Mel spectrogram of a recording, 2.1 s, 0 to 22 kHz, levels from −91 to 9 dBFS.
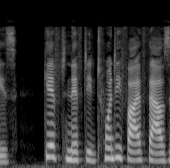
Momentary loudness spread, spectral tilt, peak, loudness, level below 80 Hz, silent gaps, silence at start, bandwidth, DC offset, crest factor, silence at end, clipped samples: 13 LU; -4 dB/octave; -8 dBFS; -24 LUFS; -60 dBFS; none; 0 s; 12 kHz; under 0.1%; 18 dB; 0 s; under 0.1%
